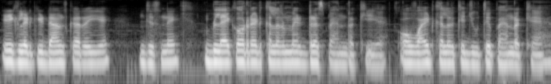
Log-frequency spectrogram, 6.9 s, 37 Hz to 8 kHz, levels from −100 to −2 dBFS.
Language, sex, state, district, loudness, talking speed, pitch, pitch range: Hindi, male, Uttar Pradesh, Lalitpur, -19 LUFS, 210 wpm, 145 Hz, 140-150 Hz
